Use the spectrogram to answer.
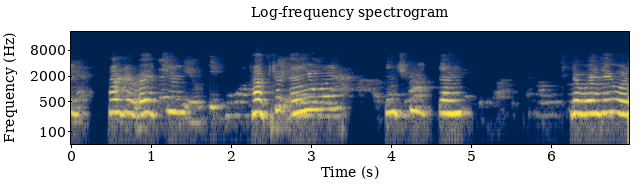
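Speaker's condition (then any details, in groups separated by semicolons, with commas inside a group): Cerebral palsy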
